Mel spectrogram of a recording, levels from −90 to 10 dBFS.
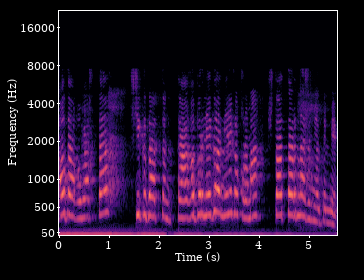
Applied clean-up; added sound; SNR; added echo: neural mask model DeepFilterNet 3.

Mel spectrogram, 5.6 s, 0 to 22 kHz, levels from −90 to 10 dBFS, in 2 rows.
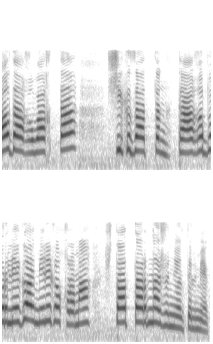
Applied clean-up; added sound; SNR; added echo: none; none; none; none.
